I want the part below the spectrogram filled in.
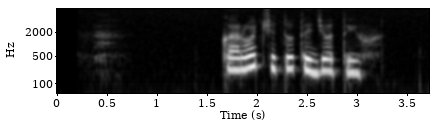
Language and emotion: Russian, neutral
